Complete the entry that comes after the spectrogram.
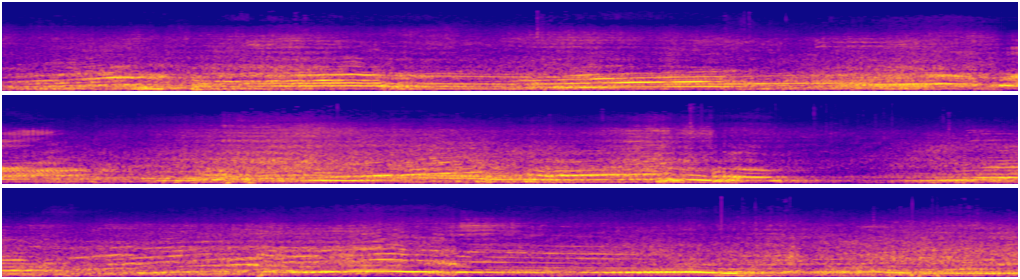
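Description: A line of supercars, among them a Lamborghini and a McLaren, accelerating hard past one after another. The engines rev up through the gears, each pitch rising and then dropping at the shifts, with several cars overlapping and a short lull about fourteen seconds in.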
